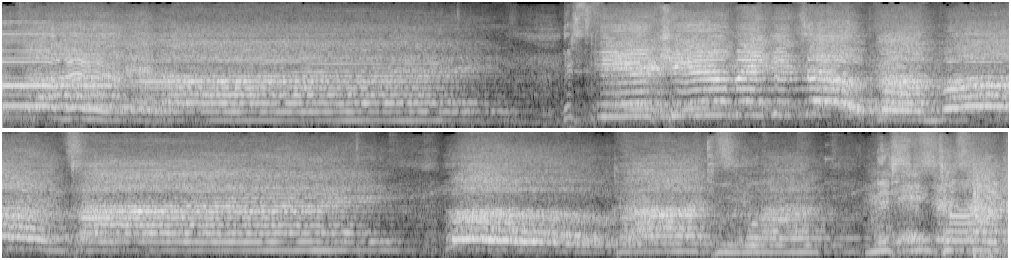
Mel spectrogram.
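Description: Many voices singing together in long held notes, phrase by phrase, without drums or a beat; the sung line breaks briefly about four seconds in and again near ten seconds.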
